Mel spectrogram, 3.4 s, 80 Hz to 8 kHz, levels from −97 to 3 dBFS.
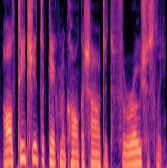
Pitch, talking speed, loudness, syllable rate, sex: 145 Hz, 145 wpm, -20 LUFS, 4.4 syllables/s, male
